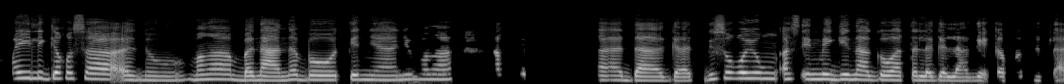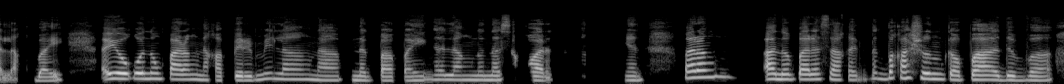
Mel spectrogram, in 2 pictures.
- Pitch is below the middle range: No, high, 215 Hz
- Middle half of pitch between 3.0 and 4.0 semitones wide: Yes, average, 3.7 semitones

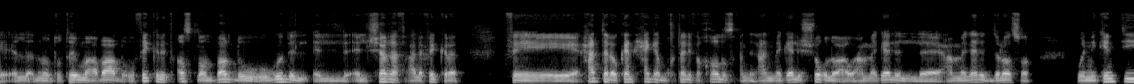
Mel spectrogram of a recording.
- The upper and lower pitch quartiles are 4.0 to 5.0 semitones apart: Yes, average, 4.5 semitones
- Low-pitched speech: Yes, very low, 95 Hz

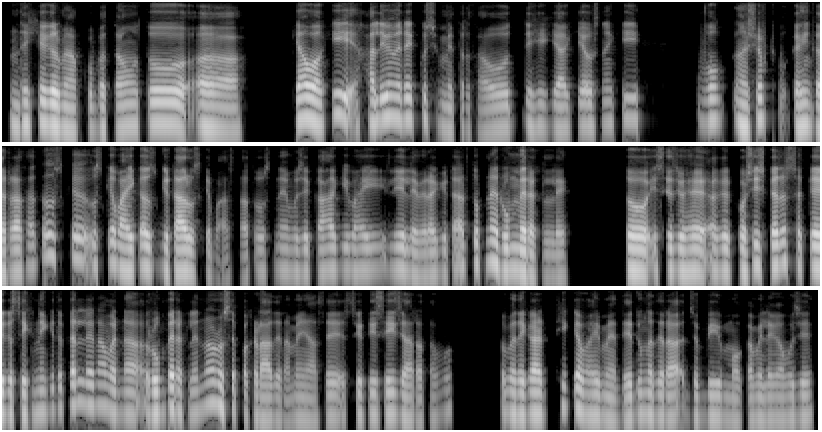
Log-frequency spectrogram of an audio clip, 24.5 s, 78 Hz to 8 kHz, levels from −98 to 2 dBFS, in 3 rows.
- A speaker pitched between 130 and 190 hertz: Yes, low, 135 Hz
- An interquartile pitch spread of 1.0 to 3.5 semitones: Yes, average, 2.9 semitones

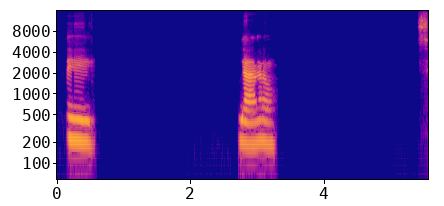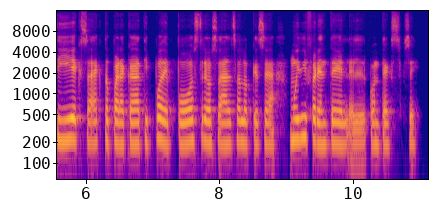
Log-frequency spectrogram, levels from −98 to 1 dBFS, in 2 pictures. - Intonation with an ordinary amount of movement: No, narrow, 1.7 semitones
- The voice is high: Yes, high, 200 Hz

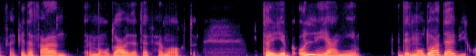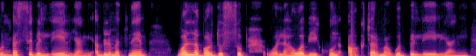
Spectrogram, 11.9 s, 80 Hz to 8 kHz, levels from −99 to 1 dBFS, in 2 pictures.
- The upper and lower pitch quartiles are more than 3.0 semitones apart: Yes, average, 3.9 semitones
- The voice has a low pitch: No, high, 220 Hz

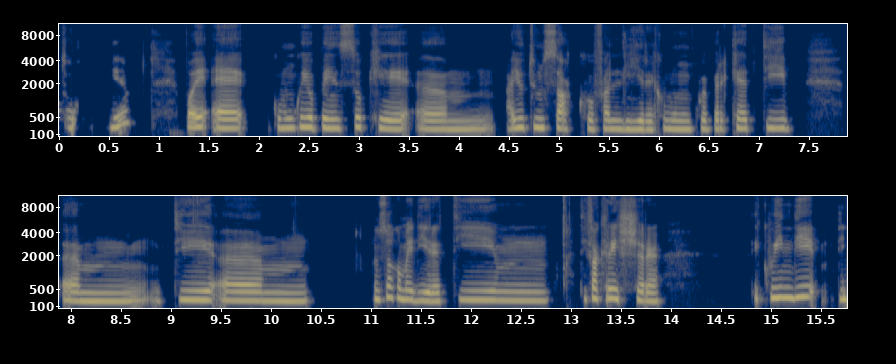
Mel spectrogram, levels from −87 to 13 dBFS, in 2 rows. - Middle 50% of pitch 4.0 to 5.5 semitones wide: No, narrow, 2.4 semitones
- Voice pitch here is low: No, high, 220 Hz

